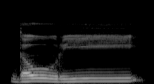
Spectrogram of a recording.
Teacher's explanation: یہ دیکھیں دو ہے، اس کو ہم 2 حرکت کے برابر نہیں پڑھیں گے بلکہ ایک ہی حرکت کے برابر نرمی کے ساتھ ادا کریں گے، لیکن یہ جو ری ہے اس کو 2 حرکت کے برابر پڑھیں گے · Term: حروف مدہ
